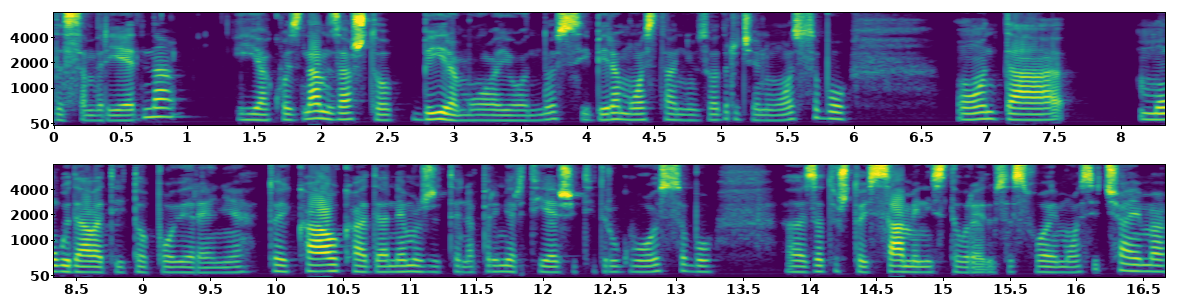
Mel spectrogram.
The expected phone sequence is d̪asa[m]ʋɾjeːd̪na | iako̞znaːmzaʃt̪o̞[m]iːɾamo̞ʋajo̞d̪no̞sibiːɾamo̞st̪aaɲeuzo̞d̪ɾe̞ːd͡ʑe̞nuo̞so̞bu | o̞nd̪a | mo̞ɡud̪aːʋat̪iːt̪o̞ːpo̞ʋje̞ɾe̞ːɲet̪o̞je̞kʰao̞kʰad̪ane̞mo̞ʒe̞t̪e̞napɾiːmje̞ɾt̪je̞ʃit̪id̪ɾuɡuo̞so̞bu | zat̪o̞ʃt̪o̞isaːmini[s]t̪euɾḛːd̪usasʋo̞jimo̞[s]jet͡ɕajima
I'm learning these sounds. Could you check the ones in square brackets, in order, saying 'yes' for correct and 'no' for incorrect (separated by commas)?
yes, no, yes, yes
